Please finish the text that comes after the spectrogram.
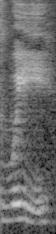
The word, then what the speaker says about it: oui: oui, and J A, It's we. We? But I think it's spelled oui oui MY MIDWEST WEE WEE.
